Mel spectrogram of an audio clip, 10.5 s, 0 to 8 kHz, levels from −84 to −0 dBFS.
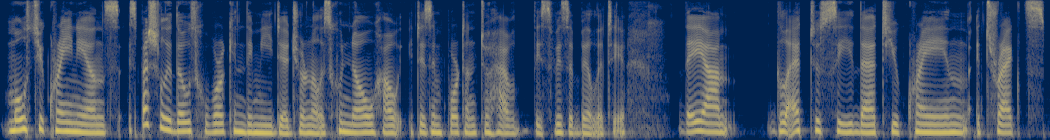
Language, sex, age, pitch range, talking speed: English, female, 30-49, 170-200 Hz, 160 wpm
